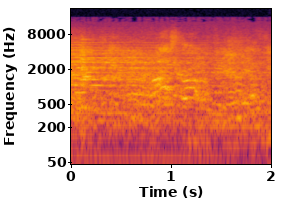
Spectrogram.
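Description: Crowd chatter in the room between songs, over held tones ringing from the band's amplified instruments.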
